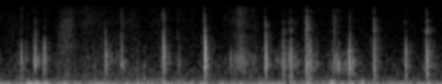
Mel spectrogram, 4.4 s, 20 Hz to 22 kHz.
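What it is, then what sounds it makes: Dry ice pellet. Black plastic claw tips on garden gloves tap and scratch a single small, solid dry ice pellet (frozen CO2) resting on dark fur. The result is a quick, uneven series of sharp, dry clicks and ticks centered around 1 kHz with bright edges, each dying out almost instantly, over a faint soft rustle.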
